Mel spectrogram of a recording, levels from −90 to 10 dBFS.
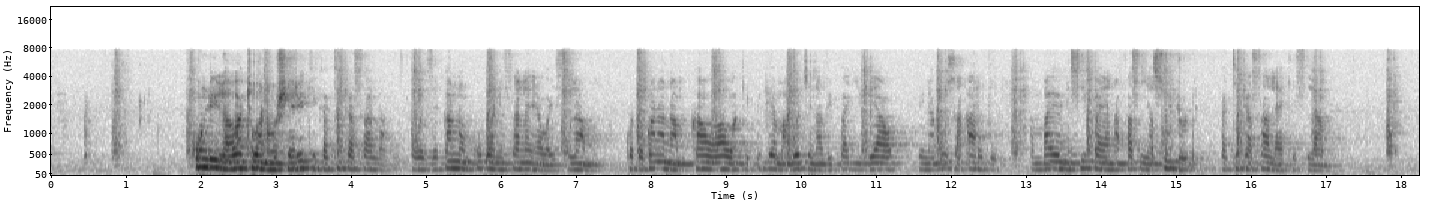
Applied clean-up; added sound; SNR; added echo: none; Clock; 17 dB; reverberation time 0.6 s.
